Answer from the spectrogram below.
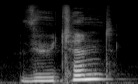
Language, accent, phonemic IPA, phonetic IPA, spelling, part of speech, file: German, Austria, /ˈvyːtənt/, [ˈvyːtn̩t], wütend, verb / adjective / adverb, De-at-wütend.ogg
- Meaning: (verb) present participle of wüten; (adjective) furious, angry; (adverb) angrily, furiously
